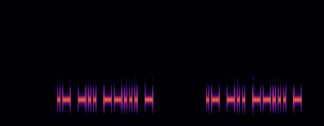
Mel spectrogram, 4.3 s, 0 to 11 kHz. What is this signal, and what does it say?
Morse code, heard as a keyed tone, about 34 wpm, 700 Hz. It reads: AD7T AD7T
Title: USA Call Signs - 4 Characters - Repeated 2x - 35wpm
